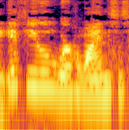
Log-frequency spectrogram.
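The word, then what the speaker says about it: Hawaiʻi: just as an FYI the actual word Hawaii in Hawaiian as pronounce Hawaii because W's are pronounced with a V so it's Hawaii do you care I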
